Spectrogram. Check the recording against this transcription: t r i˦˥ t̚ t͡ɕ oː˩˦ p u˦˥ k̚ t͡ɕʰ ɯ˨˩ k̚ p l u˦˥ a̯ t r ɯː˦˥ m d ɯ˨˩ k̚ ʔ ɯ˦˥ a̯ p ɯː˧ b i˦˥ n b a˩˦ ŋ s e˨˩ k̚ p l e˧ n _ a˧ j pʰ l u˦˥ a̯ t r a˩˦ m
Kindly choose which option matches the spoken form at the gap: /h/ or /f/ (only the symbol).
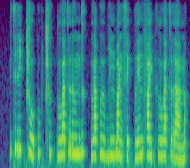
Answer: f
